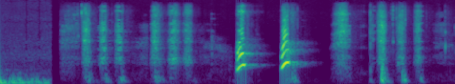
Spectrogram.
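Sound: dog panting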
